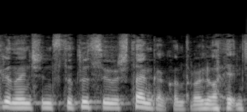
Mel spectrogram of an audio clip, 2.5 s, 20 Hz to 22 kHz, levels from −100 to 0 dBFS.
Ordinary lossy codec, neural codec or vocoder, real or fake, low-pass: MP3, 48 kbps; codec, 16 kHz, 8 kbps, FreqCodec, larger model; fake; 7.2 kHz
